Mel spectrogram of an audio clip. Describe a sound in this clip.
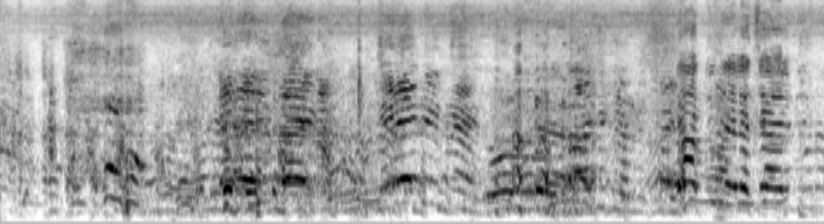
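Several men sing together loudly outdoors.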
